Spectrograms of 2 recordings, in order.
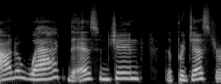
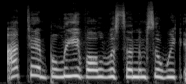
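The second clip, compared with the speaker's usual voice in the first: mock complaint; 7 semitones higher, 3 dB louder, faster than usual. Quotes women's complaint.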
